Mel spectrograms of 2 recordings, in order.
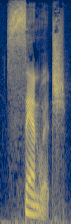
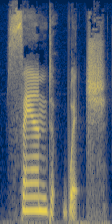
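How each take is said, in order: First: The D sound is dropped from the word. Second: Every sound, including the D, is clearly pronounced. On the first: "The D in sandwich often disappears" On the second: "I enunciated each word, meaning I carefully pronounced each sound"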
